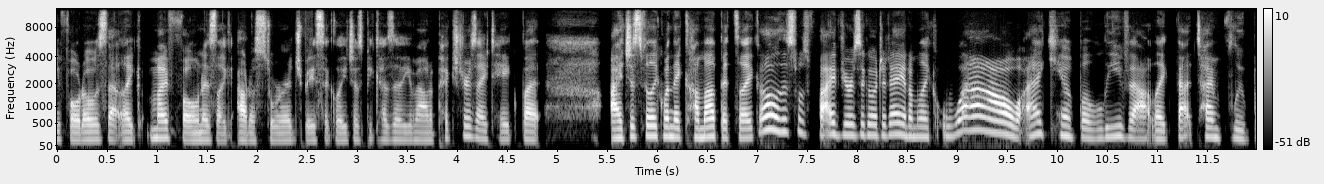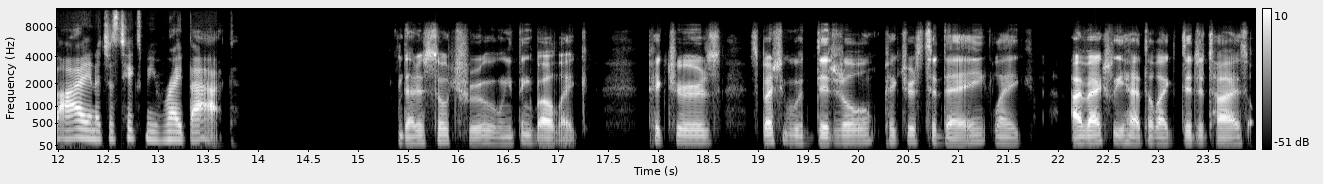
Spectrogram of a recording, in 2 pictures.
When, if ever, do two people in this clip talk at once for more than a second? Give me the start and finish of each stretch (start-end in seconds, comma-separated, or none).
none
